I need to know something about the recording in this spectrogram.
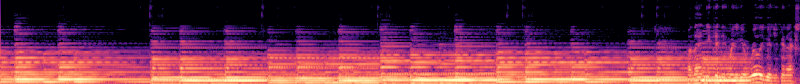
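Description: Digital piano playing full chords of a repeating four-chord loop in F-sharp major (D-sharp minor, B major seventh, F-sharp, A-sharp minor seven), each chord restruck in a steady pulse and changing about every two seconds. A man's voice starts speaking near the end.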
